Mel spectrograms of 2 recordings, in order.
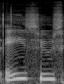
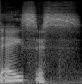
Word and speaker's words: ASUS: I pronounce Asus correctly now, unlike when I was ignorant and said Asus instead.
